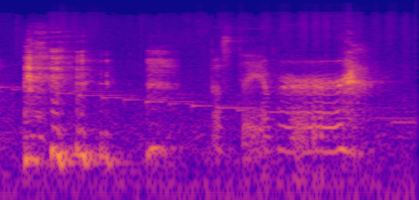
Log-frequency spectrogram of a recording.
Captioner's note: laughing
